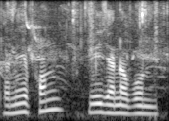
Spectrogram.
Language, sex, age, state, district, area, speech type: Santali, male, 18-30, West Bengal, Malda, rural, spontaneous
